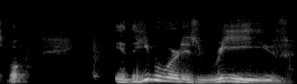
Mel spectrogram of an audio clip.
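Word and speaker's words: ריב: the hebrew word is reeve it looks like rib r-i-b pronounced reeve and that word is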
